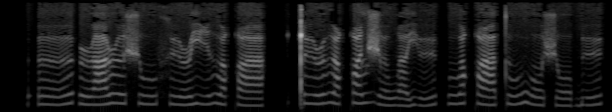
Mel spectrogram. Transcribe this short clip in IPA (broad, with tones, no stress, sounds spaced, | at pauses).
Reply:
ʔ ɵː˨˩˦ | ɹ a˩˥ ɹ ɵ˧˥ ʃ uː˨˩˦ x ʉ˨˩˦ ɹ j i˩˥ ð u˩˥ qʷ a˨ | ǃ ʉ˨˩˦ ɹ ð ɵ˩˥ qʷ i˧˥ l ʒ ɵ˨ w ɐ˨˩˦ j ʉ˩˥ | u˩˥ qʷ a˨˩˦ t u˩˥ w o˨ ʃ oː˨ ɓ ʉ˧˥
